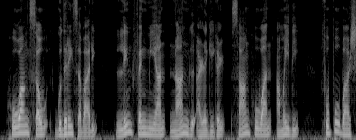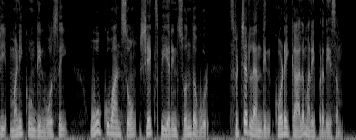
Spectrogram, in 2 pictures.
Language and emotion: Tamil, neutral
